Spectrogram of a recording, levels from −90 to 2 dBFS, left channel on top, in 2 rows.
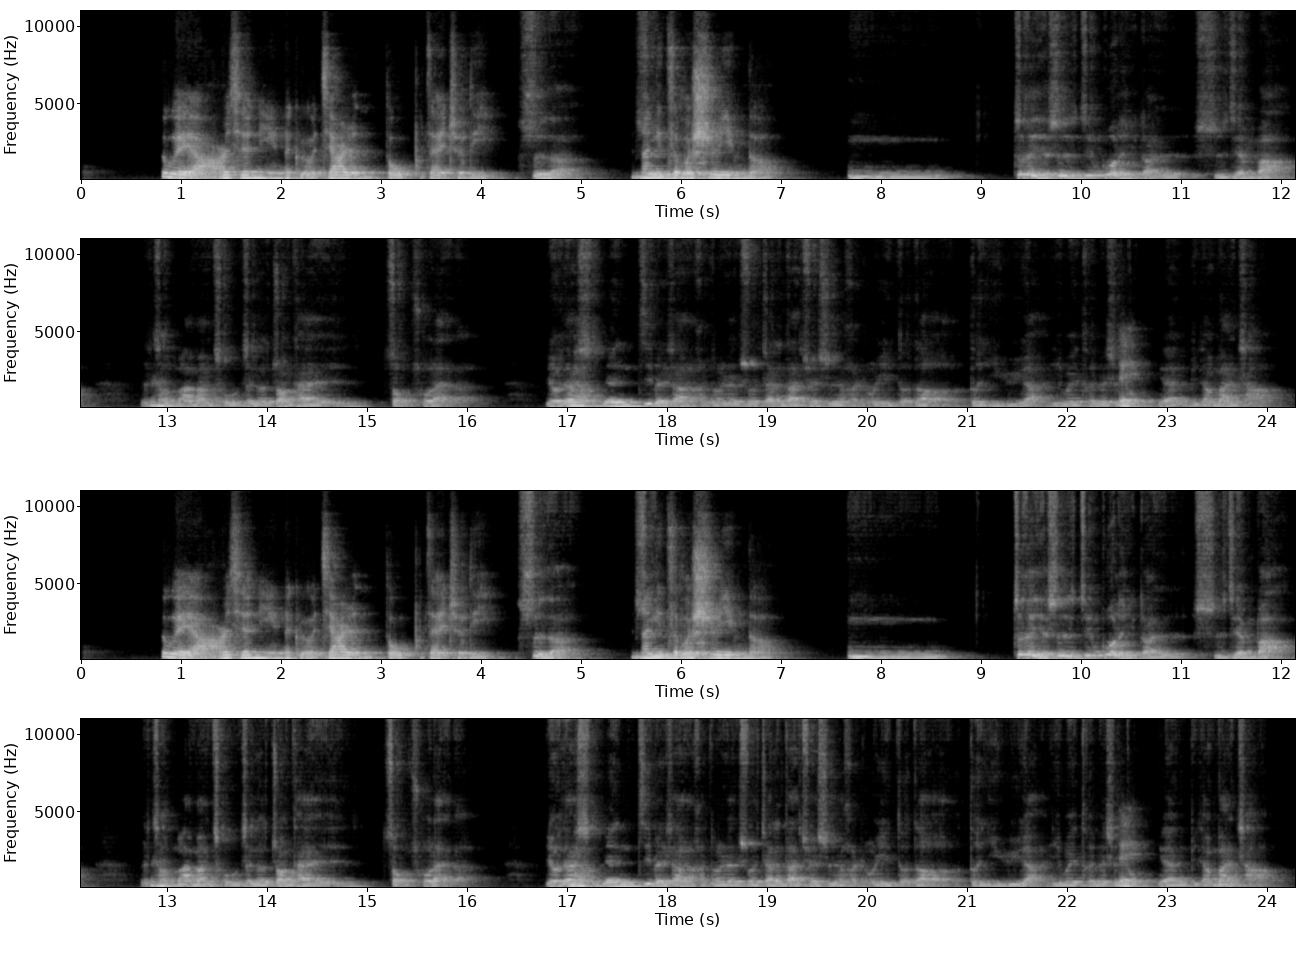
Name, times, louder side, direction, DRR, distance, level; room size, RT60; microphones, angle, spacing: voice 1, 0.8-4.1 5.5-6.9 12.8-13.1 17.0-17.3 22.5-22.7, equal, ahead, 3 dB, 1.5 m, -20 dB
voice 2, 4.4-5.0 5.5-6.3 7.7-8.7 9.3-12.1 12.7-14.9 15.2-16.0 16.8-24.0, right 1 dB, 70° right, 1 dB, 3.5 m, -26 dB
16.5 x 11.5 x 4.3 m, 0.67 s
head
